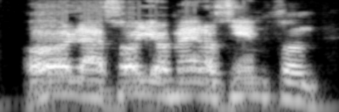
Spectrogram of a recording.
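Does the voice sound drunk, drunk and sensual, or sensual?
drunk. The voice sounds drunk, not sensual.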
